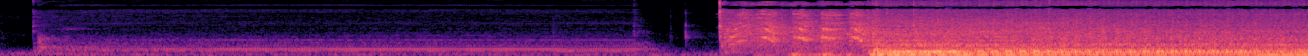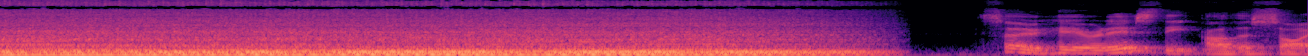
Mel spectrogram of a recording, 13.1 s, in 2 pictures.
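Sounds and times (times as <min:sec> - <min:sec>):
motorcycle starter cranking: 0:03.6 - 0:07.0
motorcycle engine idling: 0:04.4 - 0:11.1.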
